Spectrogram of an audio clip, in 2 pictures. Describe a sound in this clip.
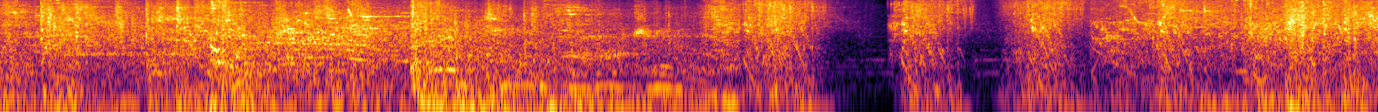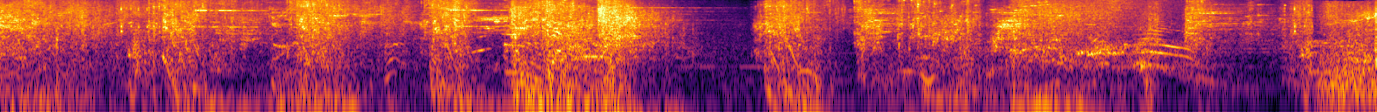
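Game combat effects crash, zap and whoosh in a fast, busy fight.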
